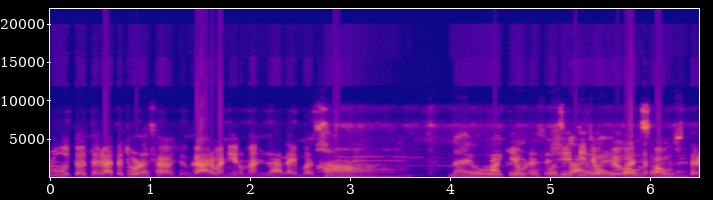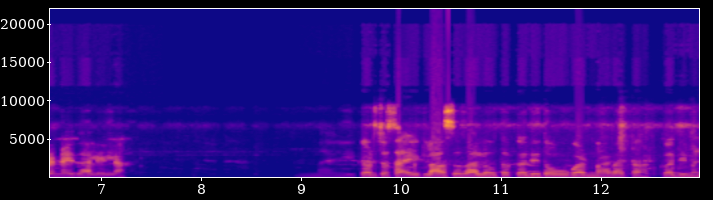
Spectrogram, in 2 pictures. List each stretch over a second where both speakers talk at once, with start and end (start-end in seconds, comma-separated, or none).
4.4-6.4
